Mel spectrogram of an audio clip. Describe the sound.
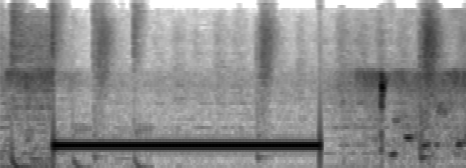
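Telephone dial tone heard before a number is redialled: a single steady, loud, mid-pitched tone lasting about two seconds, framed by sharp clicks and handling noise, with faint background noise continuing after it stops.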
